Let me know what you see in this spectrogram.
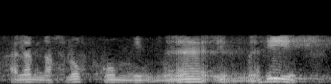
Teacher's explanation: يبقى كأن حرف الاستعلاء القاف التفخيم بتاعها بيروح في الكاف · Term: مدغمة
